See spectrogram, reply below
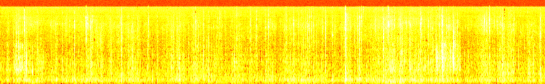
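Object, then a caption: Pile of cardboard jigsaw puzzle pieces. Bare fingertips rake and stir through a large pile of small, thin cardboard jigsaw puzzle pieces in an open cardboard box. The result is a quiet, continuous rustling patter of dense tiny clicks and dry scrapes, with a few sharper clicks standing out, for the whole clip.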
